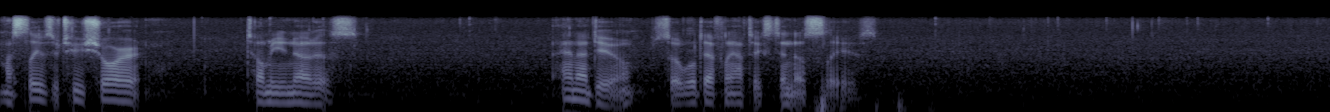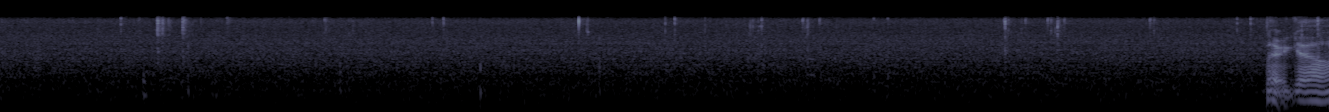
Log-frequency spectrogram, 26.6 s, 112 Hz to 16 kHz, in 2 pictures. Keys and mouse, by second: 1.1 r, 1.1 g, 3.7 r.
